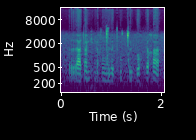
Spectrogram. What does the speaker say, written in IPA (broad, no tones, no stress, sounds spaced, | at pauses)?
r a t ã bʲ ʉ bʲ ã χ ŋ͡ǀ ɨ ə̯ tʰ u ǀ ʉ h u χ s ɨ χ ã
